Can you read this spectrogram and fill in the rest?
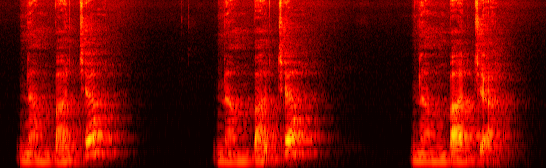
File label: "nambadja", Dhurga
